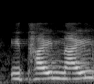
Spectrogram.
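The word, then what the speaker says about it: ethynyl: लिए क्या लग जाएगा, ई जो है साइलेंट हो जाएगा, यहाँ पर इथाइनाइल ग्रुप हो जाएगा यहाँ पर ये।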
